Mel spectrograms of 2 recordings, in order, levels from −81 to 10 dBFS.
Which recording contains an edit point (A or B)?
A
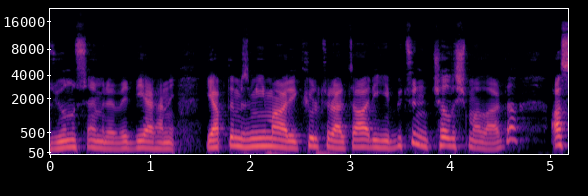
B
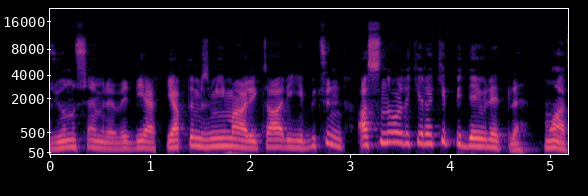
B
